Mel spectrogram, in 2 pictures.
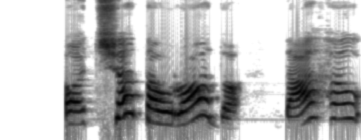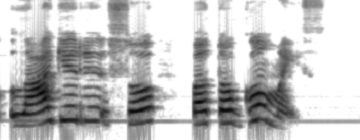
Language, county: Lithuanian, Vilnius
